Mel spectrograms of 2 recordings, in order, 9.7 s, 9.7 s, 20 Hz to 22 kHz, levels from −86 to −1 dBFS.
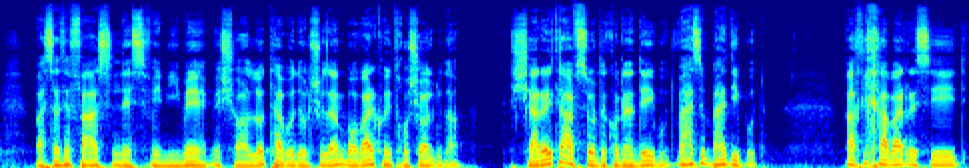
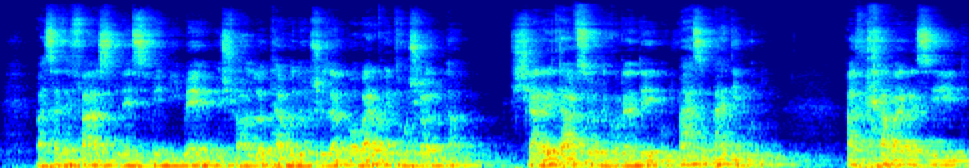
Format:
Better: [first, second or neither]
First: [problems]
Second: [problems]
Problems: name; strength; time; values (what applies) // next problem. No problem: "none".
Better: first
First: none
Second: room echo; noticeable; dies away in 0.8 s // off-mic speech; far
